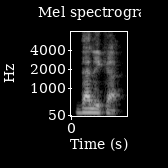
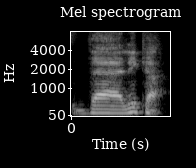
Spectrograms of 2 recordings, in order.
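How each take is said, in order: First: The marked vowel is clipped short and fast. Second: The marked vowel is held long. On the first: The speaker calls it wrong. "You don't say dhalika really fast like that" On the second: The speaker calls it right. "it's dhalika"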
